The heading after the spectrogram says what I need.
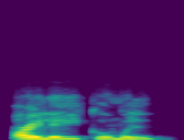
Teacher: یا لین اور یہ نرمی سے موڑیں گے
